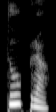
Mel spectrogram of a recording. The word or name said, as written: ತೂಪ್ರ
